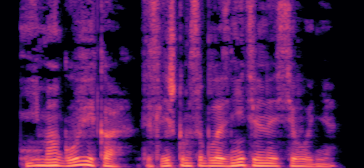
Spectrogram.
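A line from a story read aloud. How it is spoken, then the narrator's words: Whisper. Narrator (Russian): шептал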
